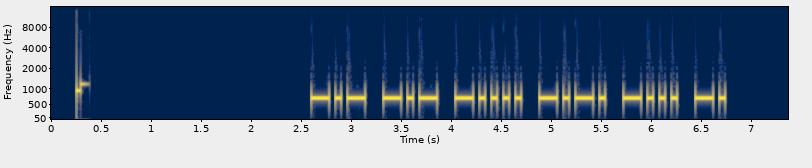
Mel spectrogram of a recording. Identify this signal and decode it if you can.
Morse code, heard as a keyed tone, about 20 wpm, 700 Hz. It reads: KK6CBN
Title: USA Call Signs - 6 Characters - Repeated 2x - 20wpm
